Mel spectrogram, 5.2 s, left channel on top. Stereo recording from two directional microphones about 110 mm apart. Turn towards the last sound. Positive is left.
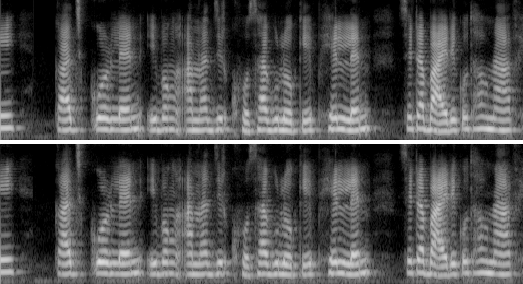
turn(degrees=20)  # may be behind; listen again after turning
